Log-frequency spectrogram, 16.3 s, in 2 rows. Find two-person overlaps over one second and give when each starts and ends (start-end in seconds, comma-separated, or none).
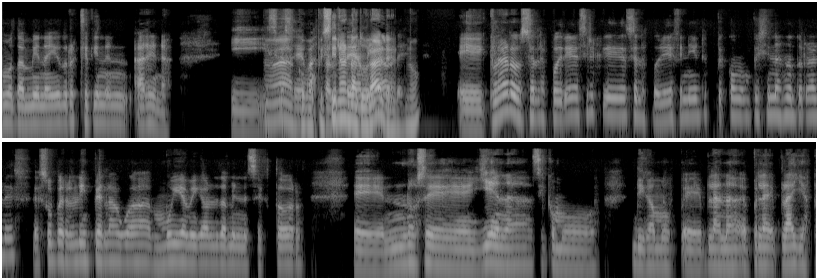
2.6-4.1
